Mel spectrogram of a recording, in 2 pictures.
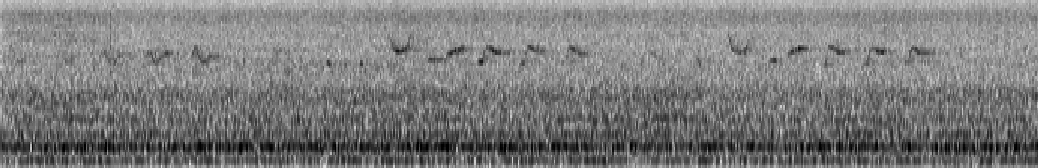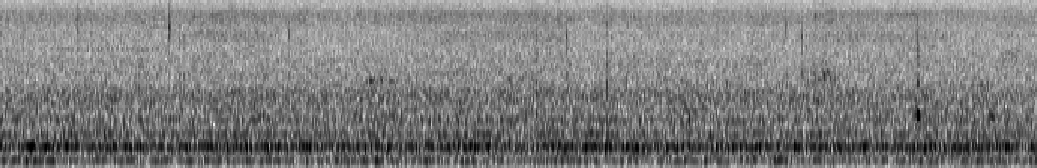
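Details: Agelaia multipicta wasp nest humming with a constant thick buzz, while short high chirps from small birds come in two quick bursts over the drone.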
